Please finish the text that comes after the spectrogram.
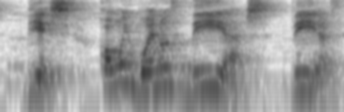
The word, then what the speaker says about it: diez: E o 10, olha só, aqui o som do DI. Então lembra daquela pronúncia lá do Nordeste do Brasil, diez.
